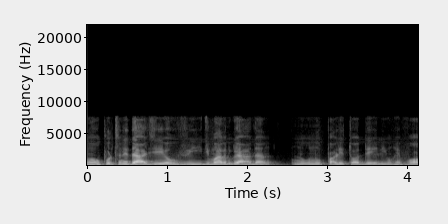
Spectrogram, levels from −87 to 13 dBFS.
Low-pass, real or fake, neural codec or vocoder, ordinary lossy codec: none; real; none; none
